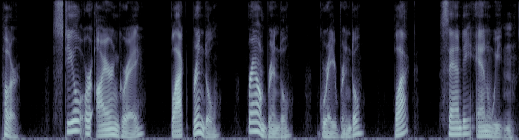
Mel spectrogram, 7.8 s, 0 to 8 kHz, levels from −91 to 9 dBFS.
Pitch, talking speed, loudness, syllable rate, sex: 115 Hz, 110 wpm, -22 LUFS, 4.0 syllables/s, male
